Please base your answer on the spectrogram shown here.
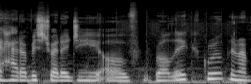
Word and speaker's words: Rohlik: You are the head of the strategy of Rohlik Group, and I'm pronouncing it correctly.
